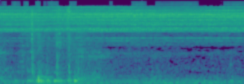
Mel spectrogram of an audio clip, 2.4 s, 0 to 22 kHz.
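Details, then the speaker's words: Honda 300EX ATV that runs but smokes heavily, leak-down test at top dead center: a steady faint hiss of air escaping at the crankcase shows compression getting past the piston rings, which are either worn or stuck. "that means the rings are worn so it's definitely rings it needs hear that air coming out um compression is getting by those rings"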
